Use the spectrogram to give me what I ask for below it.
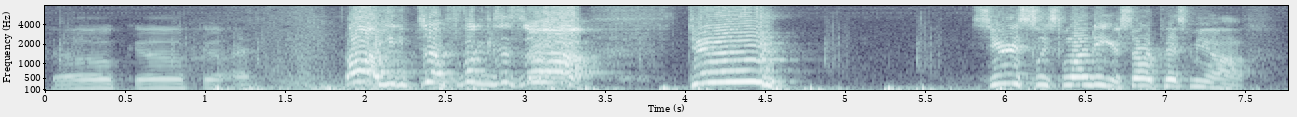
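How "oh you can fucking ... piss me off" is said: very high, loud outburst easing into angry warning; scream, then scold the pursuer loudly; startled furious screaming. Real, not acted. Jump scare, rages at pursuer.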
